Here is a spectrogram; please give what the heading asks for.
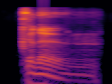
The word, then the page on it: kanoon: British English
